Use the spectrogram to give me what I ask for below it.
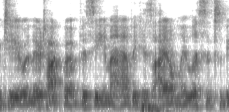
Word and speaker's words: Vizima: And then the audiobook actually gets worse, because the audiobook narrator pronounces it Vachim. – Why? There is no way. Yeah. There is no way in which you could pronounce a Z as a.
